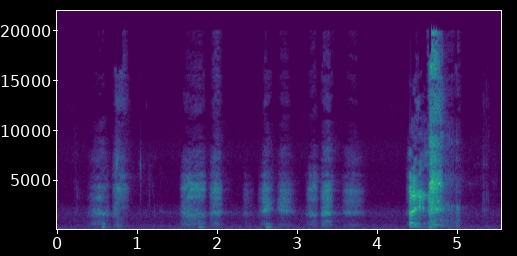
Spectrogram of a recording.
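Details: An apologetic run of gasping intakes and short stifled, held-back sneezes, ending in two fuller, forceful sneezes; sneezing fit with held-back attempts.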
